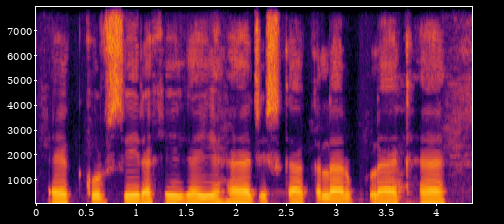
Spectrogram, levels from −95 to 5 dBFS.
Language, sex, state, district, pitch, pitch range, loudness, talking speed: Hindi, male, Jharkhand, Deoghar, 130 Hz, 130-135 Hz, -15 LUFS, 125 wpm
